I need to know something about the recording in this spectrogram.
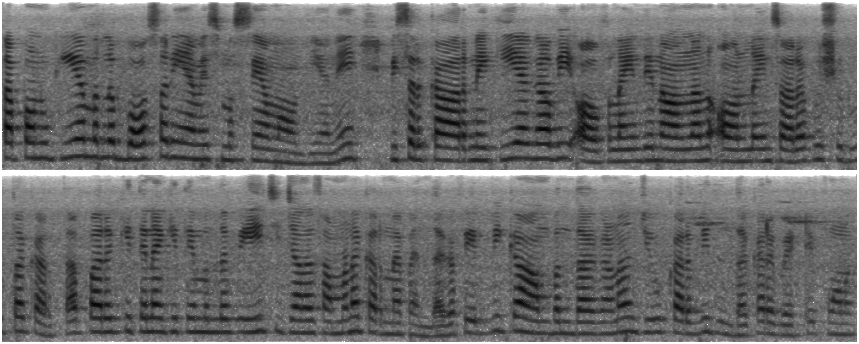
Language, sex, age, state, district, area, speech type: Punjabi, female, 30-45, Punjab, Mansa, urban, spontaneous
